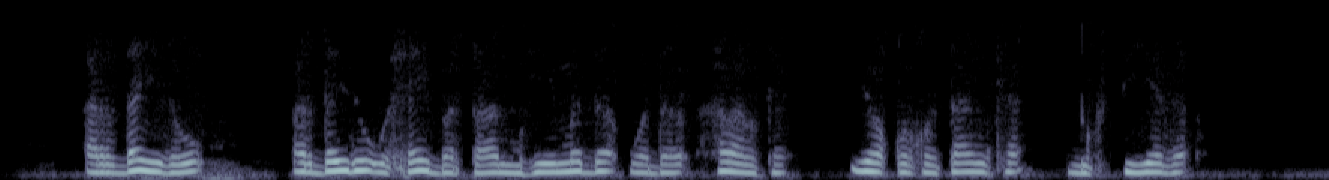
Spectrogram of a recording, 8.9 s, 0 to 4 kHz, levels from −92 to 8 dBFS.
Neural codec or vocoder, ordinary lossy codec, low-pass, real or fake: none; MP3, 24 kbps; 3.6 kHz; real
